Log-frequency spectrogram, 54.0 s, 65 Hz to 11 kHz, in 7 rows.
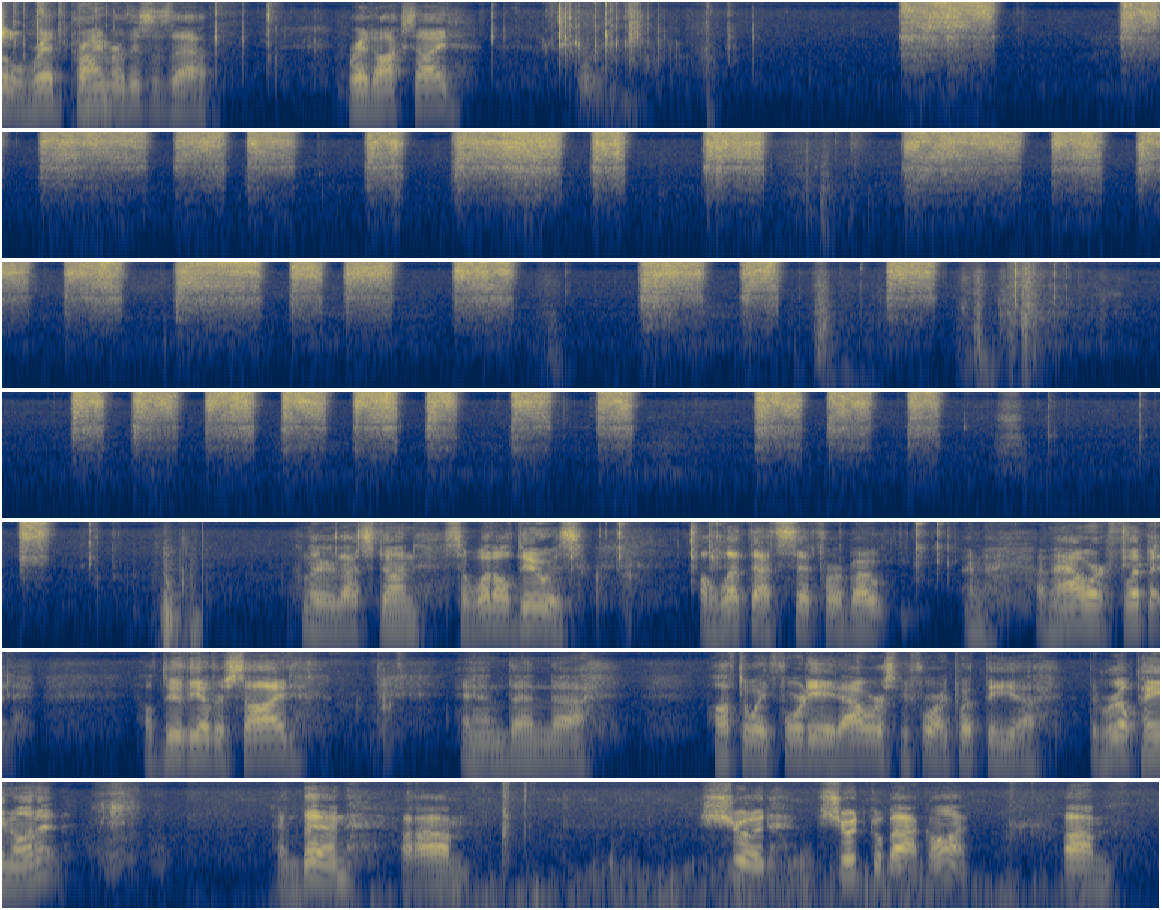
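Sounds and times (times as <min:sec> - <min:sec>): spray can hissing bursts: 0:06.0 - 0:06.7, 0:07.4 - 0:12.9, 0:13.7 - 0:19.0, 0:19.7 - 0:20.7, 0:21.3 - 0:21.8, 0:23.6 - 0:27.4, 0:28.2 - 0:29.5, 0:31.0 - 0:31.3.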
